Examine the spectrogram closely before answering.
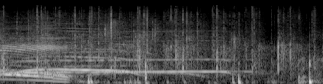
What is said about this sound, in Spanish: Este fuerte aplauso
